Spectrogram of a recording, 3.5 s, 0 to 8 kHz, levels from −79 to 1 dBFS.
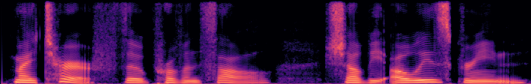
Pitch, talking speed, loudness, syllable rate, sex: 180 Hz, 135 wpm, -19 LUFS, 3.6 syllables/s, female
